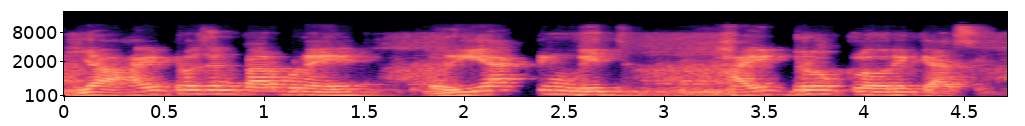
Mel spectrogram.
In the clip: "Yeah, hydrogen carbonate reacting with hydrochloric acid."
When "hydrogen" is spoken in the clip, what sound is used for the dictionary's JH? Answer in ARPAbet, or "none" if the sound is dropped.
JH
